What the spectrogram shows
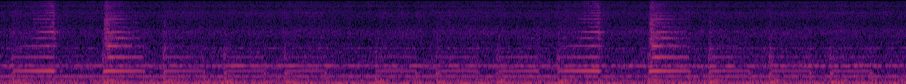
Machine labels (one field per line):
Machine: slide rail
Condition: normal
